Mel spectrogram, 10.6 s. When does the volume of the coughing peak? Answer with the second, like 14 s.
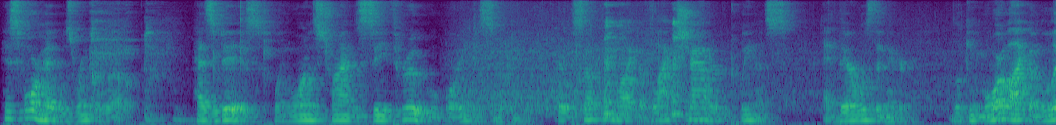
6 s.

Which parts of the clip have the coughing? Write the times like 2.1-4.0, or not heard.
0.8-2.7, 5.5-7.3.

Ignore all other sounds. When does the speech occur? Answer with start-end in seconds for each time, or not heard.
0.1-10.5.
